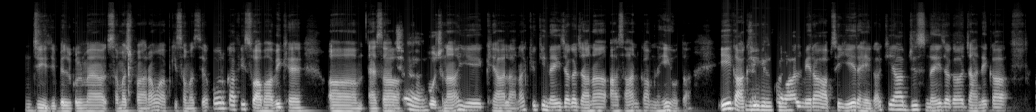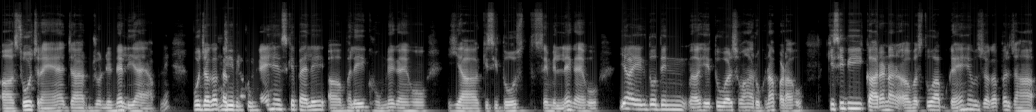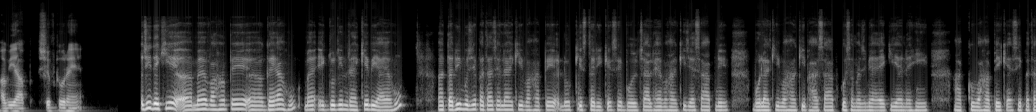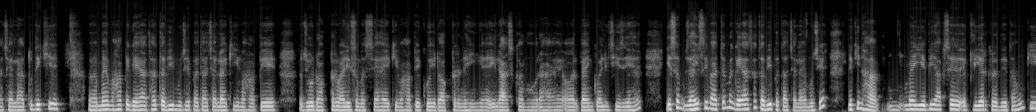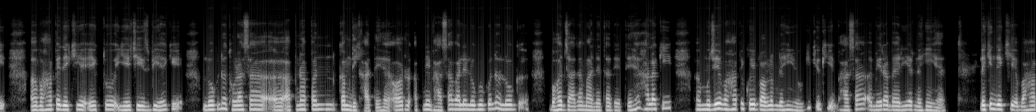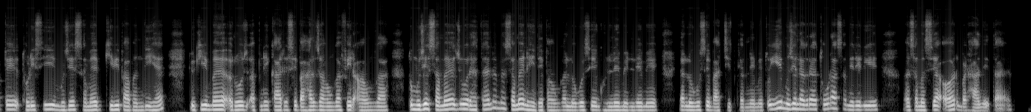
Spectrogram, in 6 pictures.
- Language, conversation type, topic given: Hindi, advice, नए स्थान पर डॉक्टर और बैंक जैसी सेवाएँ कैसे ढूँढें?
- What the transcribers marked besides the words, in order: tapping; in English: "शिफ्ट"; in English: "क्लियर"; in English: "प्रॉब्लम"; in English: "बैरियर"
